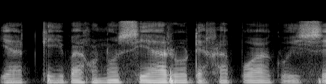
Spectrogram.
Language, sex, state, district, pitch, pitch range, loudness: Assamese, male, Assam, Kamrup Metropolitan, 95 Hz, 90-95 Hz, -20 LUFS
